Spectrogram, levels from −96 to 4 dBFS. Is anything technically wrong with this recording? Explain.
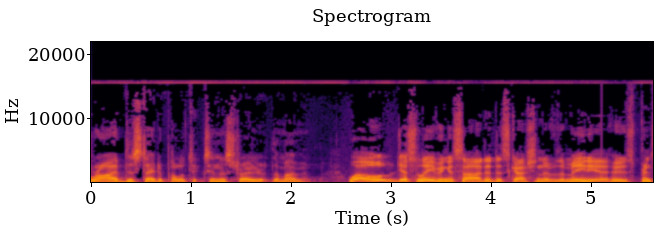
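Yes. At about 5.10 s there is a brief jumbled flicker, a tiny stutter where the sound seems to skip forward and then back. This is a case of chunks out of order: one chunk of about 5.33 ms was delivered one chunk late, so it plays after the chunk that should follow it. Nothing is missing, but the swapped order creates three abrupt joins, and those discontinuities produce the momentary scramble.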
